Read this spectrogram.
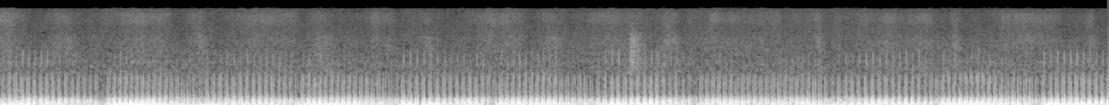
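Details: A little kitten purrs while being massaged, licking along an arm: continuous deep vibrating rumble rising and falling with each breath, roughly every second, plus light scratchy touches.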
